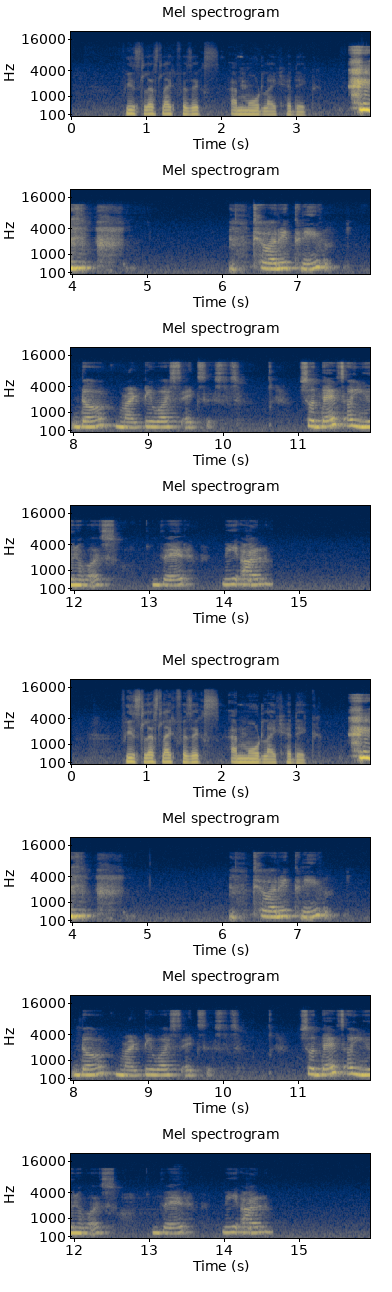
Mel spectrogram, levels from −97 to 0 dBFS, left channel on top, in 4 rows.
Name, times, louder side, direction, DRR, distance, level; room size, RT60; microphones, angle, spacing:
voice 1, 0.7-3.1 7.1-7.2, right 3 dB, 45° right, 0.6 m, -26 dB
voice 2, 3.7-4.7 6.1-7.5 8.0-9.7 11.0-12.5 13.0-13.6 14.0-14.7, left 2 dB, 25° left, 0.6 m, -24 dB
head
